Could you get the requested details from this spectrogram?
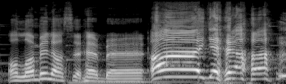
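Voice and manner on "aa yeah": loud laughing whoop; triumphant cheer. Real, not acted. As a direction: cheer with relief. Escapes, cheering.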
